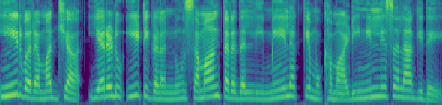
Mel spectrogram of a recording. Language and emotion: Kannada, neutral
